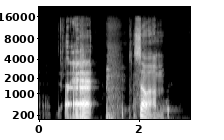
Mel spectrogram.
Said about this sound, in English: Excuse my burps, by the way. Those aren't supposed to be that bad.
